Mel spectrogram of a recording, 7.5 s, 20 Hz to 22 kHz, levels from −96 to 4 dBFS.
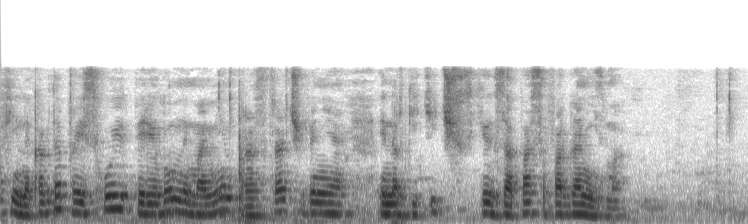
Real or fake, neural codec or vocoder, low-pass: real; none; 7.2 kHz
